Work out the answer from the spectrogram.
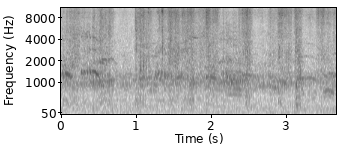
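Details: A large gathering of Hooded and White-naped cranes calls at Arasaki Crane Center in snowy Kyushu, Japan. Ringing, trumpet-like notes overlap continuously, with brief rustling bursts between them.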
